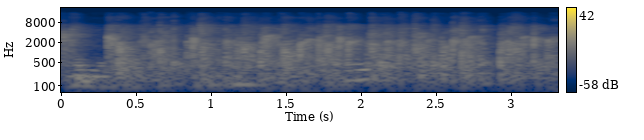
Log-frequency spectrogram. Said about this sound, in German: Ähm, ich würde sagen, Sie zwei haben einen Applaus verdient.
